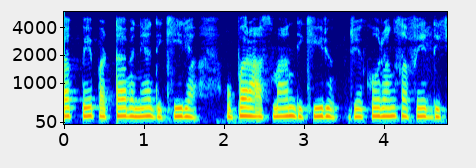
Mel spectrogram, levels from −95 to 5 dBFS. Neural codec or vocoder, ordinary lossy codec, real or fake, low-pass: none; none; real; 5.4 kHz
